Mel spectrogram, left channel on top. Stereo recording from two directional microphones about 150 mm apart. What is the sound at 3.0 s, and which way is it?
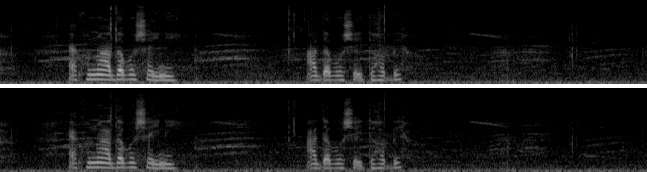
Speech, 10° right (ahead or behind).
